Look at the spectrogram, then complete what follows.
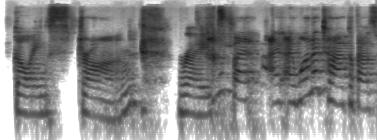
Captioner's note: laughs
